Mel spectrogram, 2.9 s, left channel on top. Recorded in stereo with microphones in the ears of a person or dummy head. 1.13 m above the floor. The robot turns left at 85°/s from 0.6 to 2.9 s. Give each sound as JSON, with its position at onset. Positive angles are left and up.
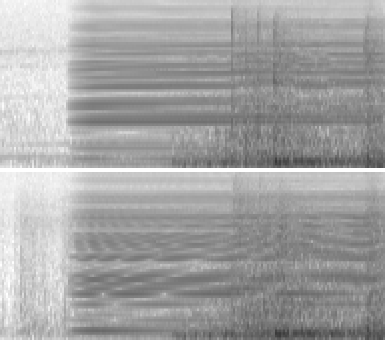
{"t": 1.3, "sound": "a cupboard door", "side_deg": 30, "distance_m": 1.3}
